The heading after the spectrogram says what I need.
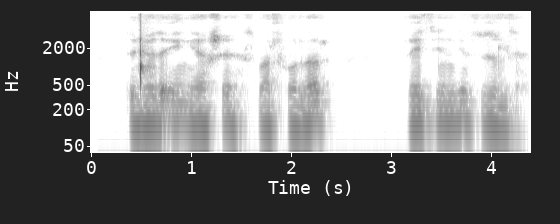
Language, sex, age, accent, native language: Uzbek, male, 30-39, Toshkent shahri, Uzbek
